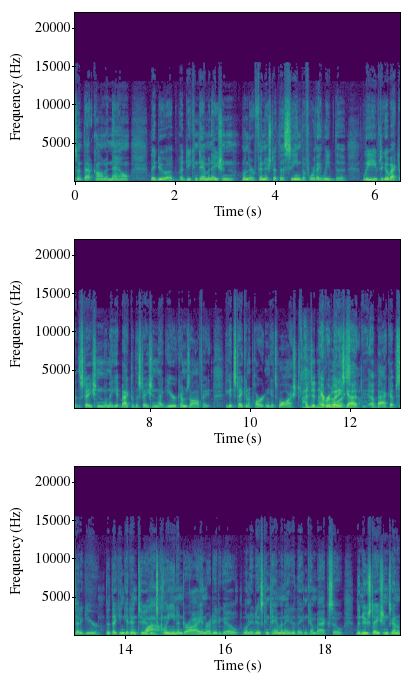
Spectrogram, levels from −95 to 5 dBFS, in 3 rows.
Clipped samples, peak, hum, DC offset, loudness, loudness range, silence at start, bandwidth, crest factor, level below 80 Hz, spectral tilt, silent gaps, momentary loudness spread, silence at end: under 0.1%; -2 dBFS; none; under 0.1%; -22 LUFS; 4 LU; 0 s; 15 kHz; 20 dB; -62 dBFS; -3.5 dB/octave; none; 9 LU; 0 s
